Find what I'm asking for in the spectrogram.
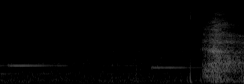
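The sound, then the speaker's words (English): A deep breath drawn in during a group prayer: one breathy inhale near the end, after near-quiet with a faint steady tone. “I invite you to close your eyes if that's comfortable for you. Let's just take a deep breath in.”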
